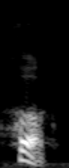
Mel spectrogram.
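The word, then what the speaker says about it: Huk: The fifth item on my list today are these Hook Performance shirts. Now, it looks like it's spelled Huck, but it's actually pronounced Hook.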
